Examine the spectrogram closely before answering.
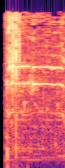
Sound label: ahhhh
